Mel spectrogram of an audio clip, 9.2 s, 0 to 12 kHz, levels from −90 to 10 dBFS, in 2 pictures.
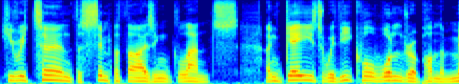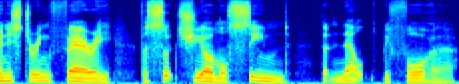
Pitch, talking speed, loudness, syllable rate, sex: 130 Hz, 150 wpm, -19 LUFS, 4.9 syllables/s, male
